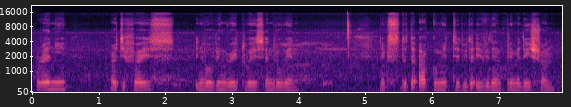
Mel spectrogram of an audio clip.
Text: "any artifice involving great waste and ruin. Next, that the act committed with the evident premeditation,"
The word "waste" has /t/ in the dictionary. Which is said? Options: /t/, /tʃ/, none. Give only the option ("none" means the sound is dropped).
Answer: none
